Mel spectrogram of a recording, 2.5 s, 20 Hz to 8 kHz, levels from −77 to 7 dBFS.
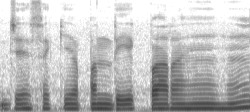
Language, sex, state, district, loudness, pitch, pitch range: Hindi, male, Bihar, Jamui, -19 LUFS, 125 Hz, 120-125 Hz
